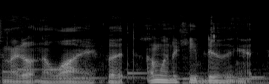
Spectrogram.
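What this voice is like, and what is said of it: Deliberately sultry, low voice. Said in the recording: “I'm using my sexy voice”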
